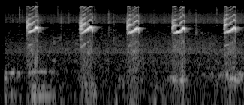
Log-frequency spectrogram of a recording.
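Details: Sogon calling in a lure recording: five high, slurred, rising notes, one roughly each second, with clean silence between.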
